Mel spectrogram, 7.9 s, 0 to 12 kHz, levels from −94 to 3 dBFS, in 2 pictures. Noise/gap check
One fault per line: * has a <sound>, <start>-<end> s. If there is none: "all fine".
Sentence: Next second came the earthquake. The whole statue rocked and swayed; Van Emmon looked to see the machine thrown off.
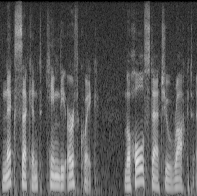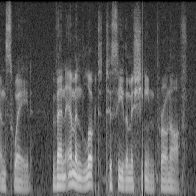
* has a dropout, 6.8-6.8 s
